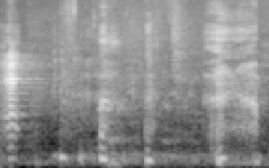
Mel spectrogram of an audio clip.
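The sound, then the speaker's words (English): A person imitates a hill sheep's bleat with a series of short, wavering vocal bursts, moderately loud, with a brief laughing quality mixed in. “even if you're like a hill sheep farmer, um, they're quite noisy sheep. You know, they go,”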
